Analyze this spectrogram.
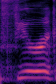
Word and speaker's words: Furyk: Followed by Jim Furyk at $7,100.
